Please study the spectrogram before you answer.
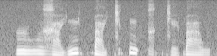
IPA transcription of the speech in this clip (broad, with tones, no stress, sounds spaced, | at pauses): ɹ u˧ ə̯ ɣ a˨˩˦ j ɲ ə˦˥ k̚ ɓ a˨˩˨ j c ə˦˥ k̚ ŋ ə˦˥ k̚ ɣ ə˨˩ k̚ c e˨˩˦ ɓ a˧ w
